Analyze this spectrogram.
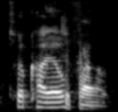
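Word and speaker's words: Tukhugov: Tukayev. Is that how you say it? Tukov. Yeah, Zubara.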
